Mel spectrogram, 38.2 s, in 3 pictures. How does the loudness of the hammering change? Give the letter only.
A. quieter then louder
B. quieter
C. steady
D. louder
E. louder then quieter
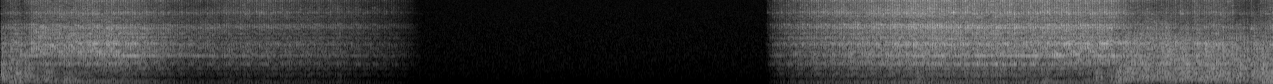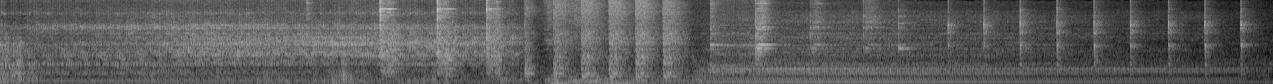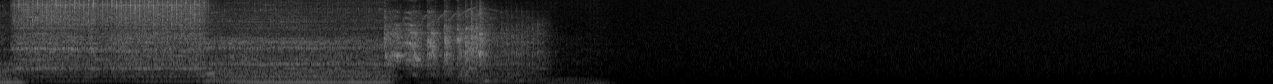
B.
